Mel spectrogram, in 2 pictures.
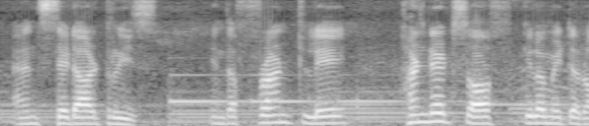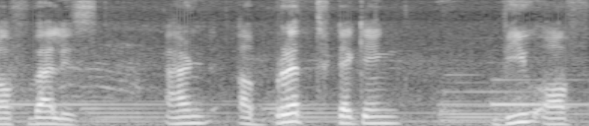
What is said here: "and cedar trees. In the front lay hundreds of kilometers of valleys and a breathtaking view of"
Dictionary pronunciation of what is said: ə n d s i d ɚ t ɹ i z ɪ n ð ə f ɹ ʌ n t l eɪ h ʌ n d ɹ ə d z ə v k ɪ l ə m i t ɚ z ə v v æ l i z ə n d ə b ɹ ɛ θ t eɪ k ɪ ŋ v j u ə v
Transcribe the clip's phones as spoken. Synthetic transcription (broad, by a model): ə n d s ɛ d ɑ t ɹ i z ɪ n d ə f ɹ ʌ n t l eɪ h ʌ n d ɹ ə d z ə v k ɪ l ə m i t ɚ ə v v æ l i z ə n d ə b ɹ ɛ t t eɪ k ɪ ŋ v j u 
